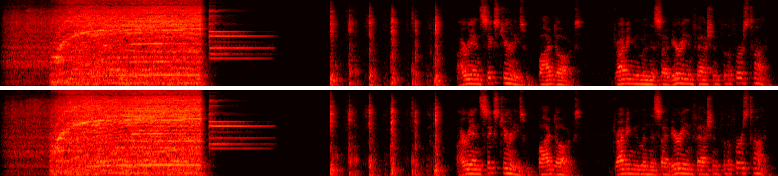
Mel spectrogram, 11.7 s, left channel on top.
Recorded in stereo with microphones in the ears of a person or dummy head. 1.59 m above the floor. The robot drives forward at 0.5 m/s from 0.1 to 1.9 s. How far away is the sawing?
About 1.4 m.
